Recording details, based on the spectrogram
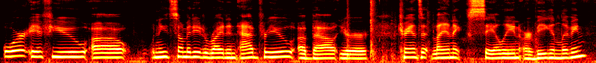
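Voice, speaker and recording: A woman's voice: mid-range voice, fairly even intonation, measured pace, a little mellow. A woman podcast host chatting casually with a group in an amused way. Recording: noticeable room noise behind.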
